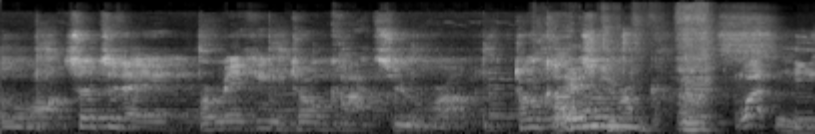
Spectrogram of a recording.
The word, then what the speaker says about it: tonkotsu: Yeah, So I just tonkatsu imagined like mean that. fried piece of pork. That completely different thing. Say it properly. much. Tonkotsu.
